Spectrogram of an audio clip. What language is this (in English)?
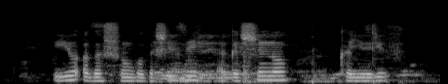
Kinyarwanda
